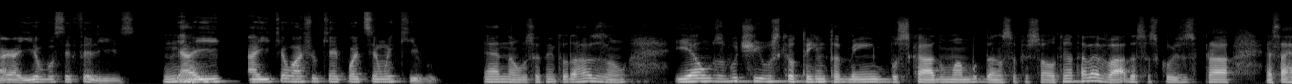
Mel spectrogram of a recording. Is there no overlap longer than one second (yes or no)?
yes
